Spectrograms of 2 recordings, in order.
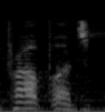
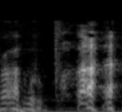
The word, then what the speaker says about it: Prabhupada: it's a Prabhupada. It's a Prabhupada. That's the British way of pronouncing.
